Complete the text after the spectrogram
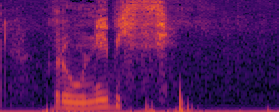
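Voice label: lets someone know, Tlacochahuaya Zapotec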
